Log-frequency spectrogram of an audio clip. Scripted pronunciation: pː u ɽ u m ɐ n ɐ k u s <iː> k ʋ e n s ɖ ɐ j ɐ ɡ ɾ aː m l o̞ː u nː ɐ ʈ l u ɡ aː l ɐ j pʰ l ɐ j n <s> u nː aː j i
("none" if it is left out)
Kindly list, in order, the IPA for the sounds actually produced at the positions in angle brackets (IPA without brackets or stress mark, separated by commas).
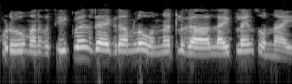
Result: iː, s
